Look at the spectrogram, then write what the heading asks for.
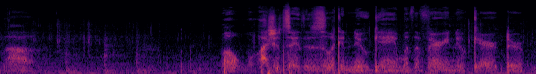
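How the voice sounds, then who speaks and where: A man whispers his way through live video game commentary in an ASMR style. His delivery stays hushed and soothing, with casual, unscripted phrasing throughout. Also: normal speed. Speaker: game livestreamer.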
